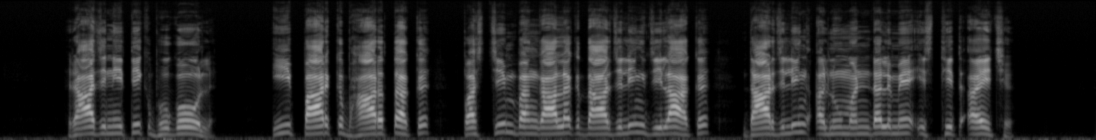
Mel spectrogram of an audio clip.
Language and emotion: Maithili, neutral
